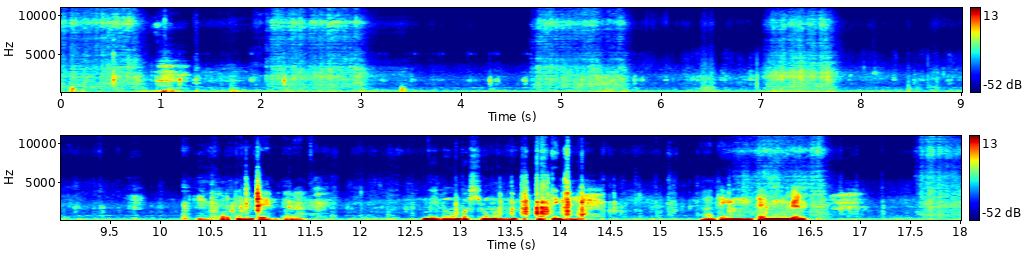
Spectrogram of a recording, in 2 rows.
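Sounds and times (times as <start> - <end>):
ratchet wrench clicking: 1.8 - 11.5, 17.6 - 18.0.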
